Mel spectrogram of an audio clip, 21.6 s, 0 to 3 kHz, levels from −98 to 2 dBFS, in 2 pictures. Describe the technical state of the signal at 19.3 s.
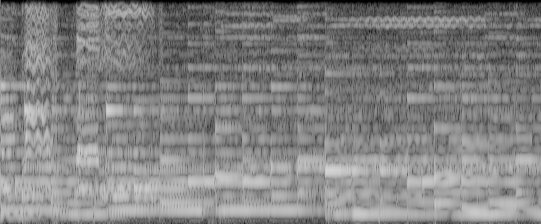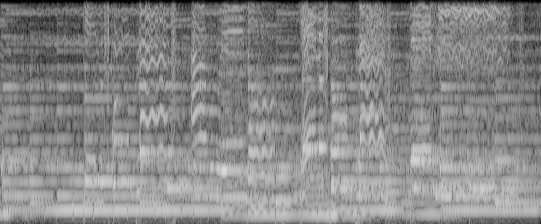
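At 19.3 s the sound carries aliasing, present across the whole clip. The rate appears to drop from 48 kHz to 6 kHz without filtering first. Content above 3 kHz folds back below it as gritty, metallic, unrelated tones, roughly 15 dB under the signal.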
